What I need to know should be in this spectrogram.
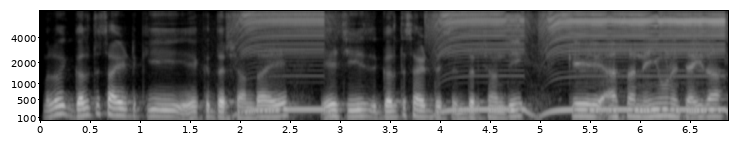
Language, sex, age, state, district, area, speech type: Dogri, male, 30-45, Jammu and Kashmir, Udhampur, rural, spontaneous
